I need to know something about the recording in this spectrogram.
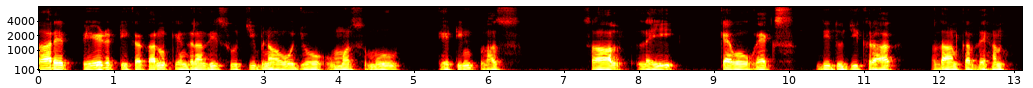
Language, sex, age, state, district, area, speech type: Punjabi, male, 45-60, Punjab, Gurdaspur, urban, read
